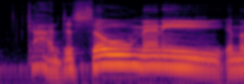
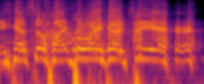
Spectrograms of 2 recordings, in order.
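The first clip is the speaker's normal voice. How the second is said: high, loud, laughing through the words; laughing tease; 8 semitones higher, 11 dB louder than usual. Real, not acted. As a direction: tease them, breaking up with laughter. Laughing while teasing about crying.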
